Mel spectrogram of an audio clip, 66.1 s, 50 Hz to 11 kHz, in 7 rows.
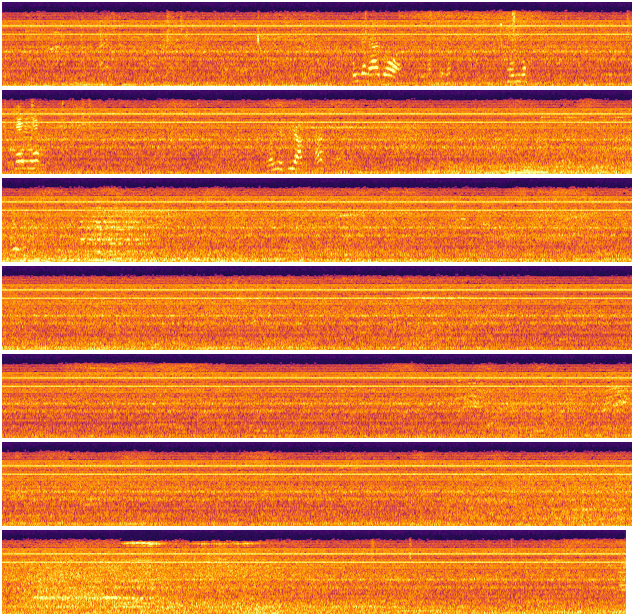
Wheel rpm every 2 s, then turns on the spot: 0, 0, 0, 0, 0, 0, 0, 0, 0, 0, 0, 0, 0, 0, 0, 0, 0, 0, 0, 0, 0, 0, 0, 0, 0, 0, 0, 0, 0, 0, 0, 0, 0.
none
